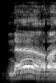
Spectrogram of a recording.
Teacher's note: نارا، در کلمه نه الف ساکن ما قبل زبر دو حرکت مد اصلی و الف هم باریک خوانده میشه چون ما قبل الف نون آمده که نون از جمله حروفای باریک است، پس الف هم از باریک خوانده میشه.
